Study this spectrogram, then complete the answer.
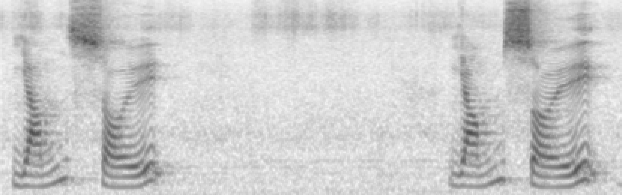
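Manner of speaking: yam shui, both syllables rising; Cantonese rising tones. Shown as a demonstration. Teacher models yam shui, both rising. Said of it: "two and two".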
